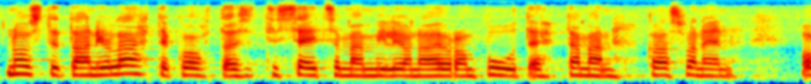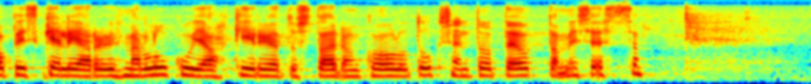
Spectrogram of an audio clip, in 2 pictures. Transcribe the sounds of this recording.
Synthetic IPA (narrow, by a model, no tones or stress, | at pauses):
nost̪et̪ɑːnjolæht̪øko̞ht̪ɑjsest̪isseit̪semæmːiljoːnɑewrompuːt̪et̪æmænkɑsʋɑnen | opiskeliɑryhmælukujɑkirjot̪ust̪ɑjdoŋkowlut̪uksent̪o̞t̪eut̪ːɑmisesːɑ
